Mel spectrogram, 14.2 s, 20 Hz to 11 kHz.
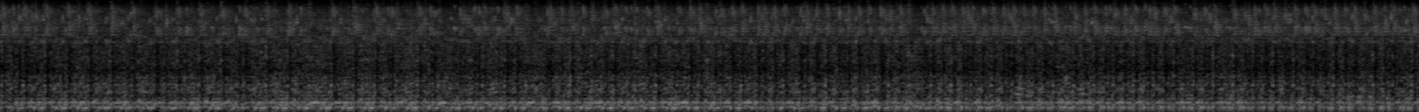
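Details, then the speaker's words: LS-swapped V8 on homemade headers, restarted to warm up, steaming: a steady, even idle with a constant hiss and no misses, ticks or knocks; normal idle, running well. "She seems to be running great."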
